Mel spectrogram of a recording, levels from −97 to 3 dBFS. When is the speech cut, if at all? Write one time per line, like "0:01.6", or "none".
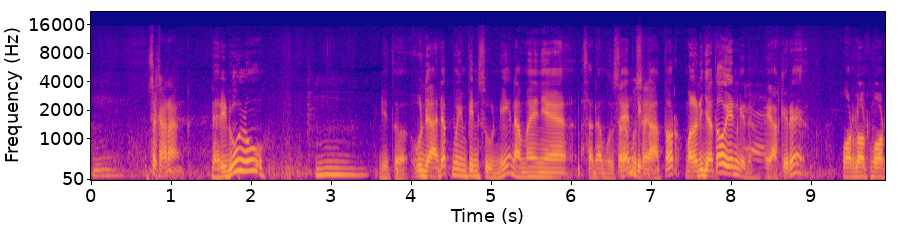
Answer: none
